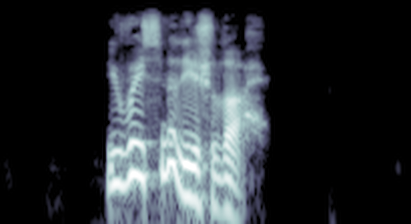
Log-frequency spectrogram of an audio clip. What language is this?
Kabyle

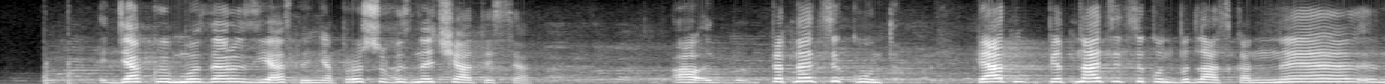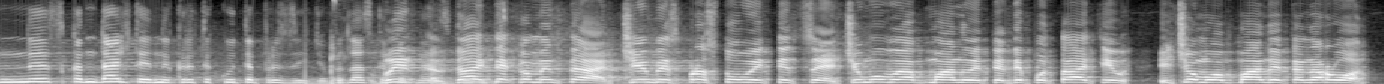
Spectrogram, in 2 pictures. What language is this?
Ukrainian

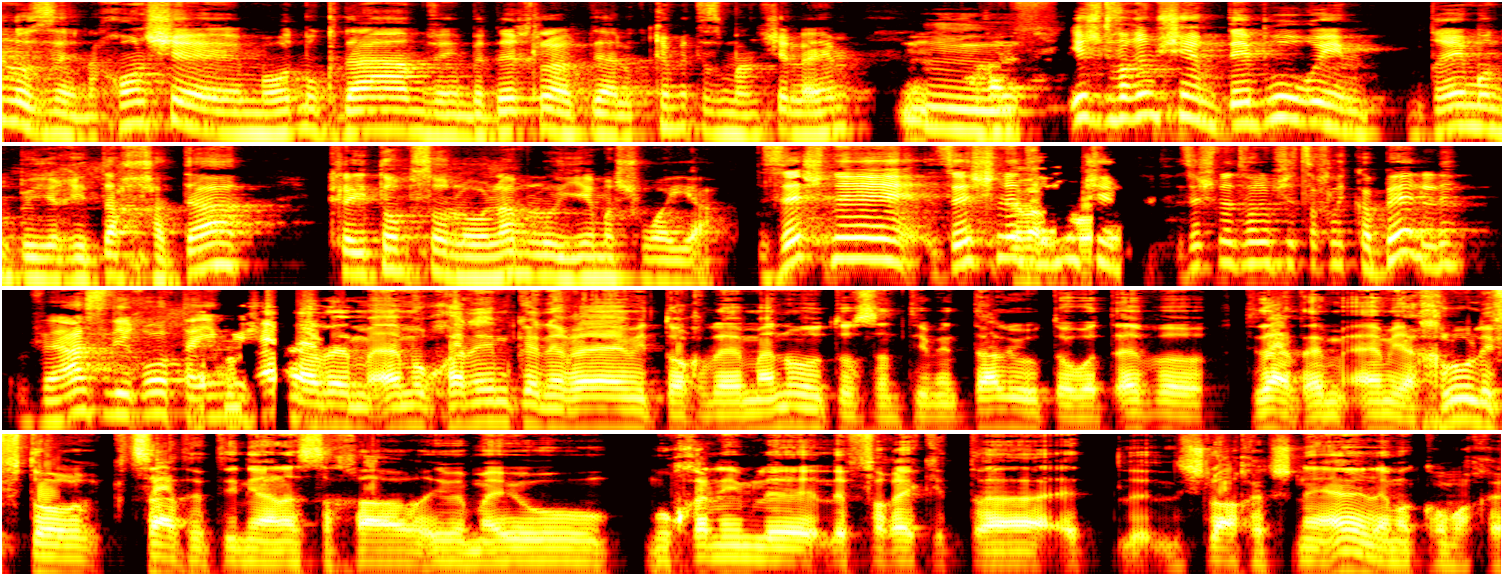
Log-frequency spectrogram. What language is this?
Hebrew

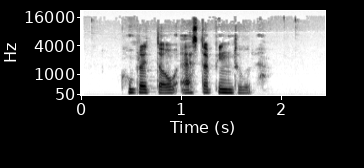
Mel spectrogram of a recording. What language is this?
Portuguese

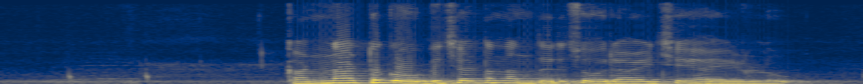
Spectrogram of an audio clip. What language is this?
Malayalam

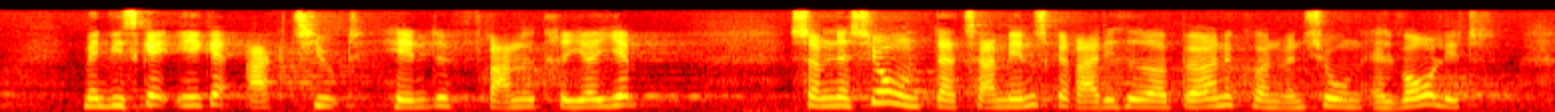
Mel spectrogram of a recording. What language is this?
Danish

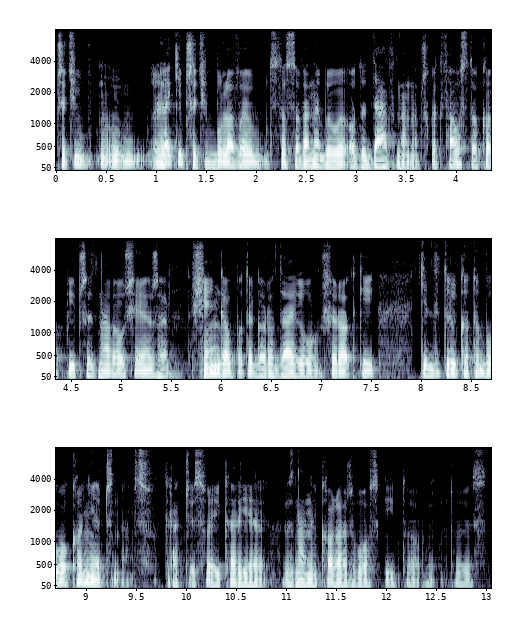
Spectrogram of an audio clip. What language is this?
Polish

